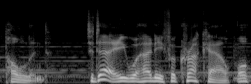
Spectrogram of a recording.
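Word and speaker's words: Kraków: today we're heading for Krakow or Krakow as we were told it's pronounced locally probably Poland's most famous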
